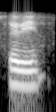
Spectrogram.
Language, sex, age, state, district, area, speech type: Tamil, male, 30-45, Tamil Nadu, Cuddalore, rural, conversation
